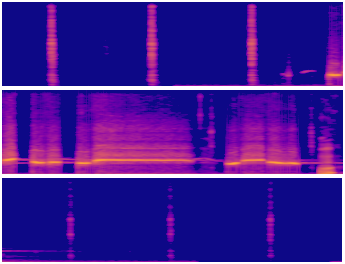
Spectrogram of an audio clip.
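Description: A wall clock ticking once a second, then, about three seconds in, a person whistling a short tune of a few notes for about three seconds while the ticking carries on.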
